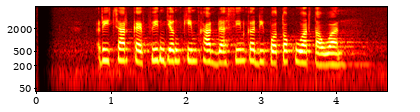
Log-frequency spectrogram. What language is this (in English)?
Sundanese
